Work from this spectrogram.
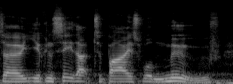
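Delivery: normal talking voice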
